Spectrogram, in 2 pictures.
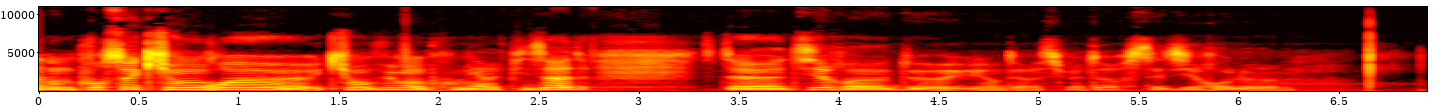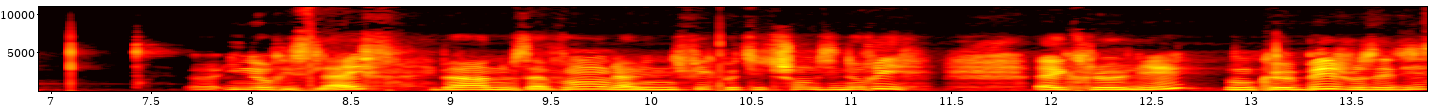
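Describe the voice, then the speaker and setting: A young woman talks through her gameplay in a loose, chatty way, poking fun at herself and cursing casually when the game acts up. Her voice sits a little high. The recording is somewhat dull and lo-fi. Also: a little mellow. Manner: chatty, self-mocking, swears casually at the game. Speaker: gaming video creator. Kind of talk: casual let's-play commentary. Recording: dull, slightly lo-fi audio.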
